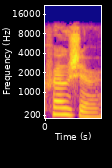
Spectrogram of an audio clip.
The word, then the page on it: crozier: American English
